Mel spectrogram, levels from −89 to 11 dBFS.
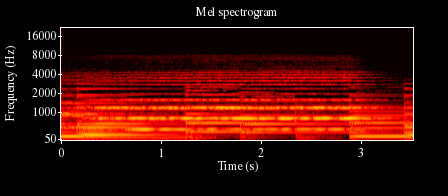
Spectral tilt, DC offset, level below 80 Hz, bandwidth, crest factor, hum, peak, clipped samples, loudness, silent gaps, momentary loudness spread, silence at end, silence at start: -8 dB/octave; under 0.1%; -62 dBFS; 8.4 kHz; 10 dB; none; -18 dBFS; under 0.1%; -28 LUFS; none; 2 LU; 0 s; 0 s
